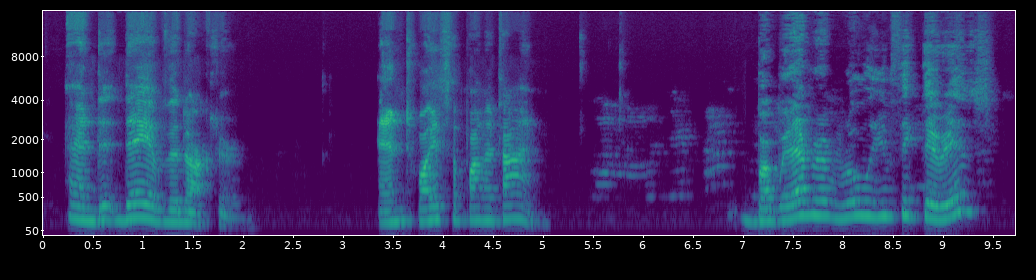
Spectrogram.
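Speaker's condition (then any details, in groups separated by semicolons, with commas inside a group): Cerebral palsy; uses power chair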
